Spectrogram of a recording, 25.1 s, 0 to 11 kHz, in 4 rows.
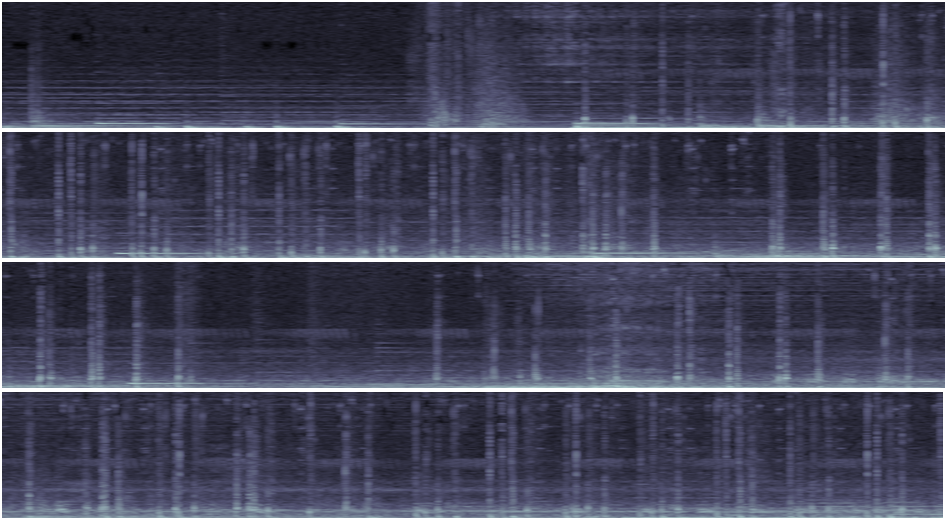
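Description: A horse's hooves clip-clop steadily in The Witcher 3: Wild Hunt, a continuous rhythmic trot heard up close over layered in-game music and ambience.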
